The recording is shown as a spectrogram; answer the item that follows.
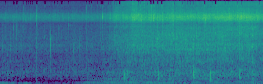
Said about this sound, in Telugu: ఆనియన్ మగ్గింది కదండి ఇప్పుడు టమాటా ముక్కలు వేసుకుందాం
